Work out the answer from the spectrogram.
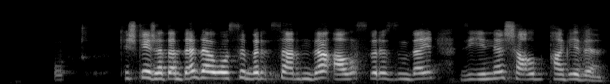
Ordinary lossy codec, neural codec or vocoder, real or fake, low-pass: none; codec, 16 kHz, 0.8 kbps, ZipCodec; fake; none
